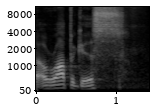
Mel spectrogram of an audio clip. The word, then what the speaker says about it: Areopagus: So Paul standing in the midst of the Areopagus.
